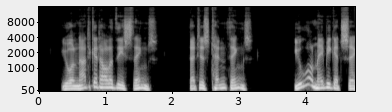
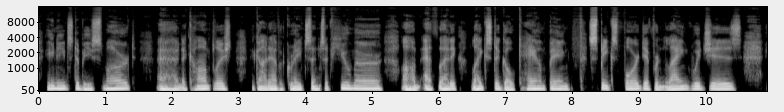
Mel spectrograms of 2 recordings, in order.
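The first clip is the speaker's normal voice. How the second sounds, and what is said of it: Imitates a woman's voice. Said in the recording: “So this is my impersonation of a woman, apparently.”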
